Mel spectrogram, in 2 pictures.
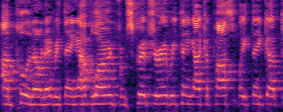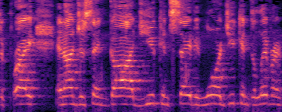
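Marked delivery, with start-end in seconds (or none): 5.9-8.5 re-enacted crying out, higher pitch. Retelling their prayer for a man's life, crying out to god. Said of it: "I'm crying out to God".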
